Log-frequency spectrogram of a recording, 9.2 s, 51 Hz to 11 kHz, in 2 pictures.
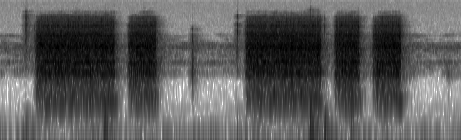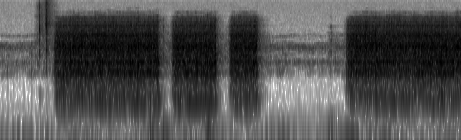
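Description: Realistic DX-380 shortwave receiver hissing band static through its speaker in choppy bursts that cut to dead silence again and again as the frequency is stepped up: the radio mutes while tuning.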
